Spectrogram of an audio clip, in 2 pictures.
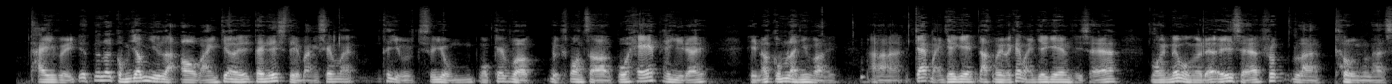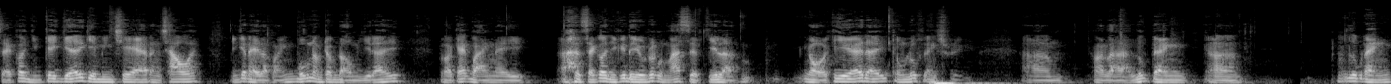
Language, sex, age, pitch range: Vietnamese, male, 20-39, 100-125 Hz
